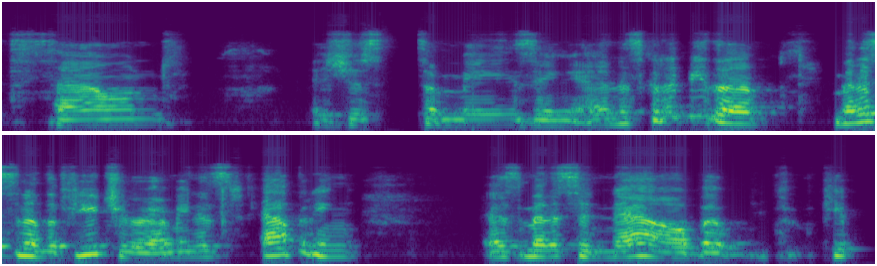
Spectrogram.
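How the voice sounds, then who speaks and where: A non-native English-speaking man, a sound healer, talking in a halting way with many restarts while he searches for words. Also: on the high side, lively intonation, sharp tone, poor audio. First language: not English. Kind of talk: casual interview chat.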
